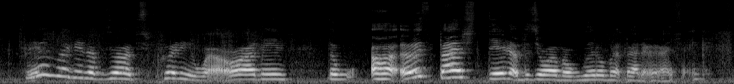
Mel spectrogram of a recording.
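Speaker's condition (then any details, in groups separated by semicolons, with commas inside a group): Cerebral palsy; both hands affected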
